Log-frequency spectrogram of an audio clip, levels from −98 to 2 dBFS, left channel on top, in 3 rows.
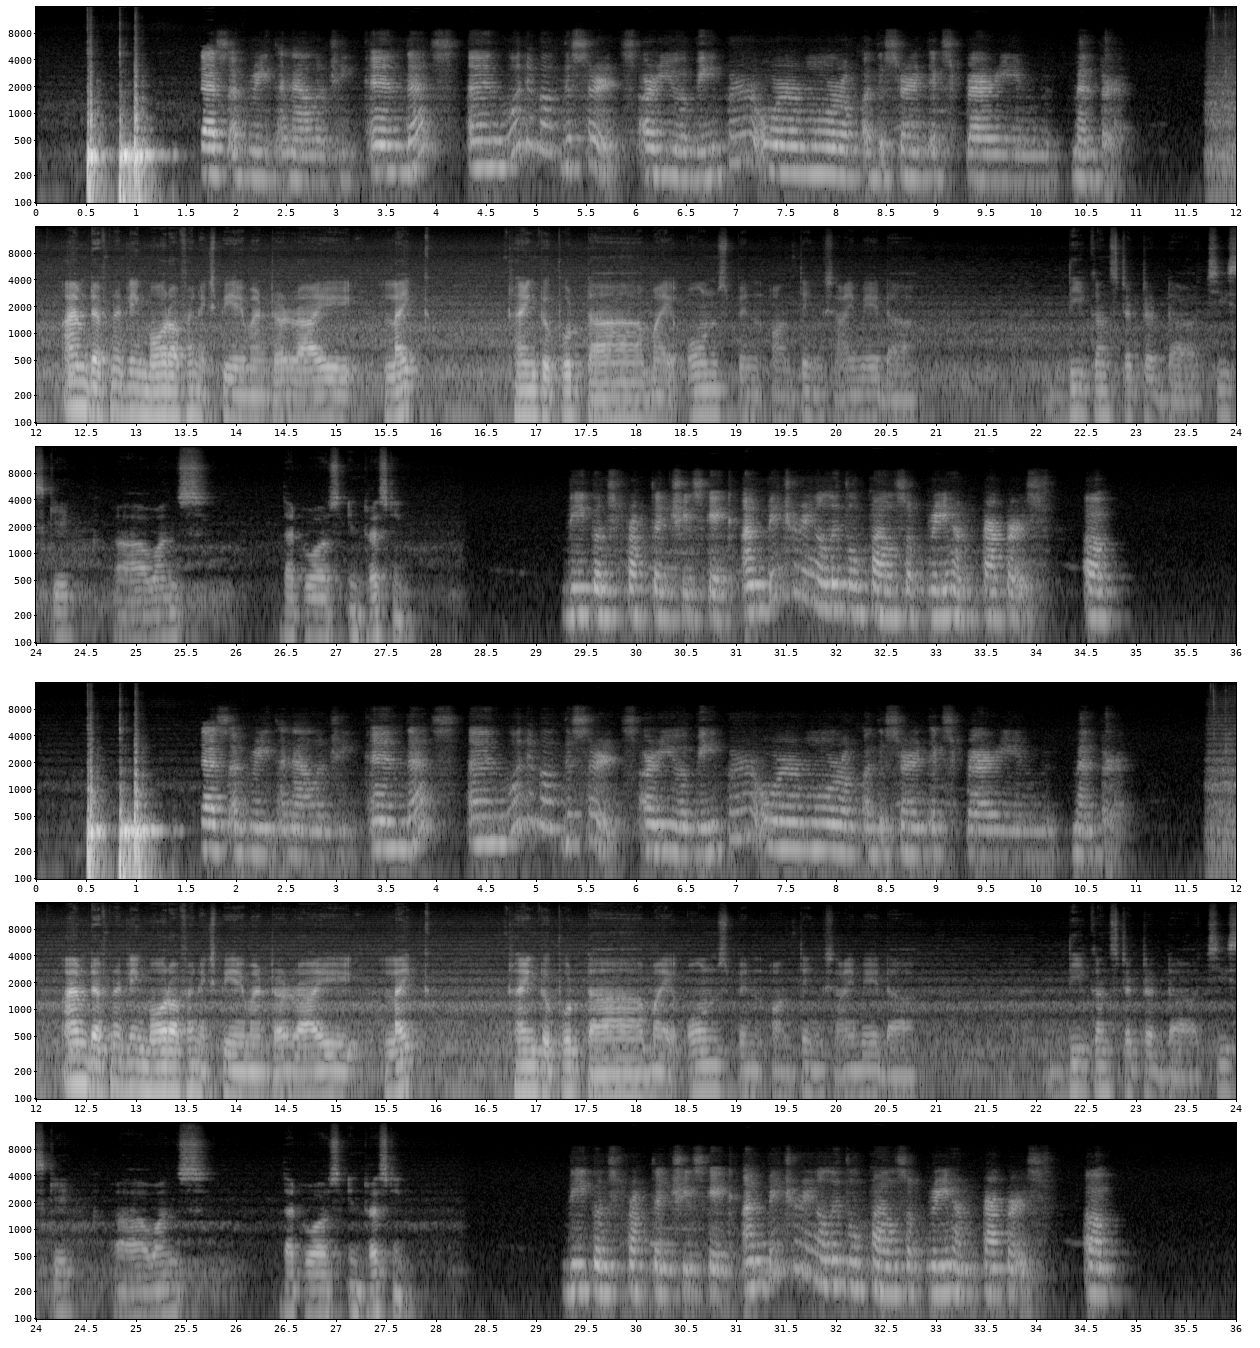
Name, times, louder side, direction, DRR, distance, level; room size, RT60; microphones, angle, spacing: voice 1, 0.5-1.4 11.7-26.0 26.5-27.7, equal, 10° left, 0.8 m, -29 dB
voice 2, 1.6-10.9 29.2-34.1 34.5-34.7, left 2 dB, 85° left, 3.0 m, -34 dB
11.5 x 5.9 x 4.7 m
head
